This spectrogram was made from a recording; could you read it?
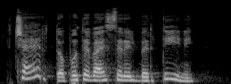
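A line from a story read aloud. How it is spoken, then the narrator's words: Laughing. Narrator (Italian): disse Ada ridendo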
